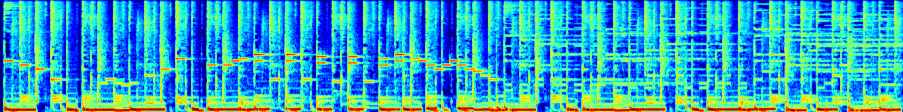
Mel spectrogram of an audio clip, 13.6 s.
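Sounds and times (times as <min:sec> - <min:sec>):
background music: 0:00.1 - 0:13.5.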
